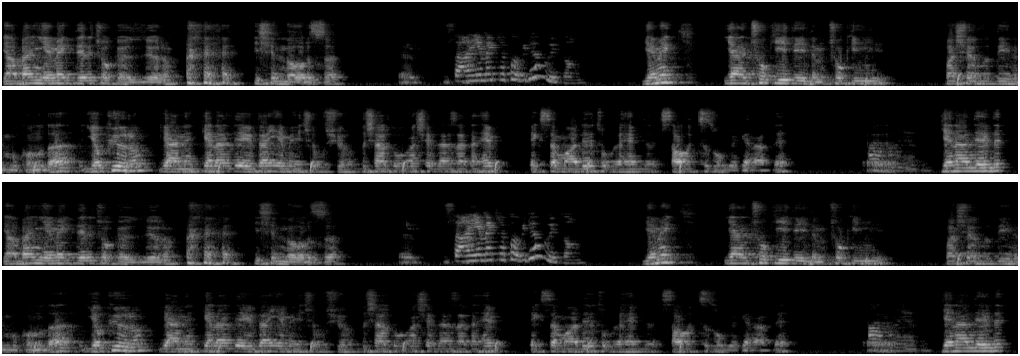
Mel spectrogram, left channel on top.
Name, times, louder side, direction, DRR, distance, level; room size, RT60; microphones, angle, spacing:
voice 1, 0.0-3.4 4.0-4.1 6.4-6.9 7.2-8.9 9.4-15.2 15.4-18.0 18.8-19.1 19.6-20.1, left 3 dB, 85° left, 1.0 m, -30 dB
voice 2, 4.4-5.8 18.8-19.5, right 2 dB, 40° right, 1.0 m, -35 dB
sound 1, 8.6-8.7 9.5-9.6 10.5-10.6 11.4-11.5 12.3-12.4 13.2-13.3 14.2-14.3 15.1-15.2 16.0-16.1 16.9-17.0, left 4 dB, 65° left, 0.4 m, -33 dB
5.9 x 2.6 x 2.5 m
head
